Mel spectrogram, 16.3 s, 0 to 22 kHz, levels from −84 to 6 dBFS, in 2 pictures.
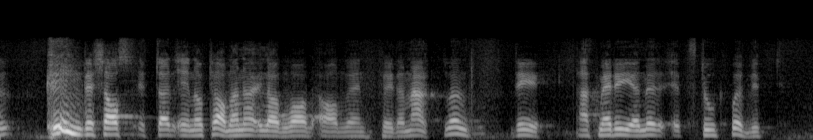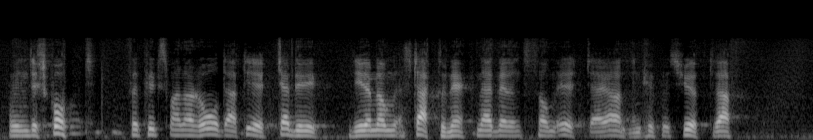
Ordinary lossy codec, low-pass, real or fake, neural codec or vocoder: none; 7.2 kHz; fake; codec, 16 kHz, 0.5 kbps, X-Codec, HuBERT features, trained on balanced general audio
